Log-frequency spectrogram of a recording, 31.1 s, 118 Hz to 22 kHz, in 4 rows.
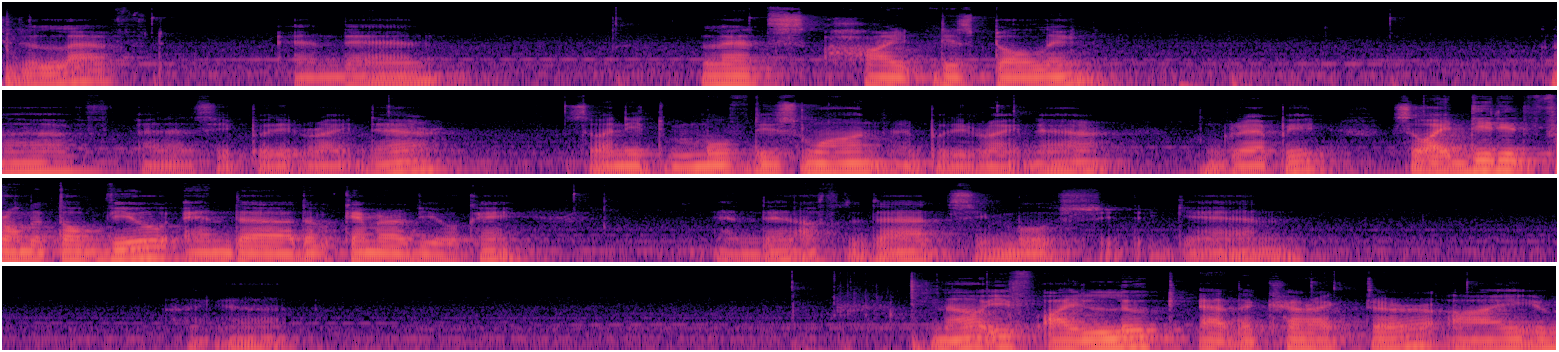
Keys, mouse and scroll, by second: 0.7 right click, 1.2-3.0 right drag, 3.7 right click, 5.3 h, 11.7 g, 13.7 g, 18.4-21.3 right drag, 27.9-28.3 shift+middle drag, 29.8 right click, 30.6-31.0 right drag.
